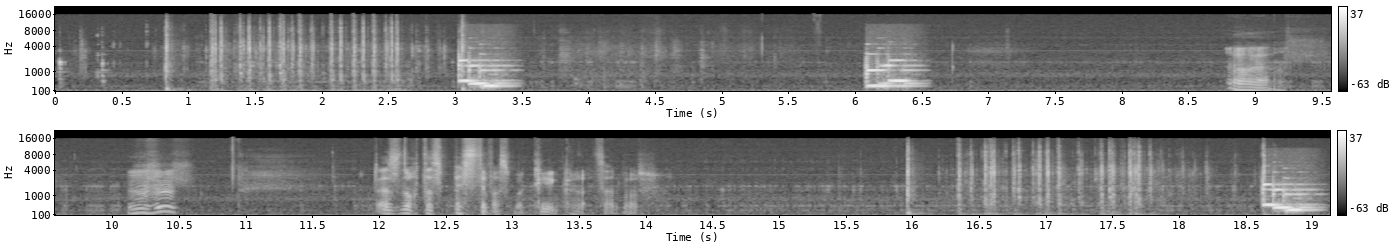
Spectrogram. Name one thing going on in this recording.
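Keyboard keys clatter in quick bursts of typing.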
